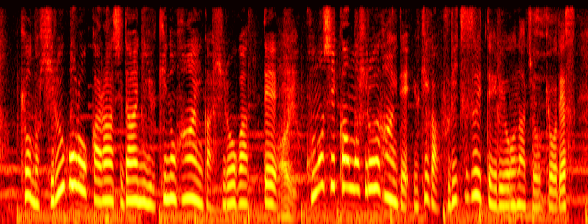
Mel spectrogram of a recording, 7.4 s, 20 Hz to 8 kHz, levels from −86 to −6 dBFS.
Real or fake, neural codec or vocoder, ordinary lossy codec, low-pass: fake; vocoder, 44.1 kHz, 80 mel bands, Vocos; none; 7.2 kHz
